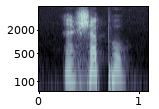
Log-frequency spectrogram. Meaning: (noun) 1. hat 2. introductory text 3. lead of an article 4. cap (of a mushroom); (interjection) Used to express appreciation: hats off
- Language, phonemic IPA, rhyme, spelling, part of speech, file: French, /ʃa.po/, -o, chapeau, noun / interjection, Fr-chapeau.ogg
